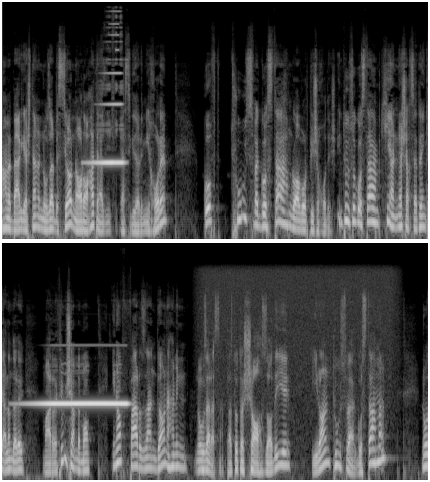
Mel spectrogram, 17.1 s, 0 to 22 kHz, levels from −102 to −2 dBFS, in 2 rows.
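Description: A speech recording with two kinds of fault. Loudspeaker feedback squeal appears from 1.57 to 2.53 s and again from 8.64 to 11.14 s. A single 1.4 kHz tone swells over under a second, then about a second, ending roughly 10 dB above the speech. The microphone is hearing its own loudspeaker, and the loop gain exceeds one at that frequency. From 12.29 to 16.56 s, a digital radio blends to analogue FM. The cross-fade takes 0.3 s. The level stays the same, but hiss rises to roughly 35 dB below the speech.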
